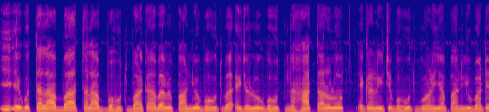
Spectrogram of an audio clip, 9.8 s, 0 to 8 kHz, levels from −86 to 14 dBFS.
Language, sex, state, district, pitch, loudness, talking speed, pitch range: Bhojpuri, male, Bihar, Muzaffarpur, 160 Hz, -17 LUFS, 140 wpm, 150-170 Hz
